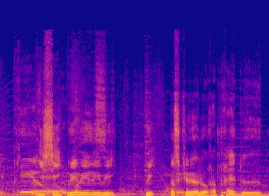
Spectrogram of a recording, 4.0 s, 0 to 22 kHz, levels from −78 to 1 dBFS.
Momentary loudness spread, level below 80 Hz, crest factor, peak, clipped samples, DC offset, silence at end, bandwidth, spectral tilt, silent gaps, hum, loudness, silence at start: 7 LU; -30 dBFS; 14 dB; -2 dBFS; under 0.1%; under 0.1%; 0 s; 18.5 kHz; -5.5 dB/octave; none; none; -15 LUFS; 0 s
